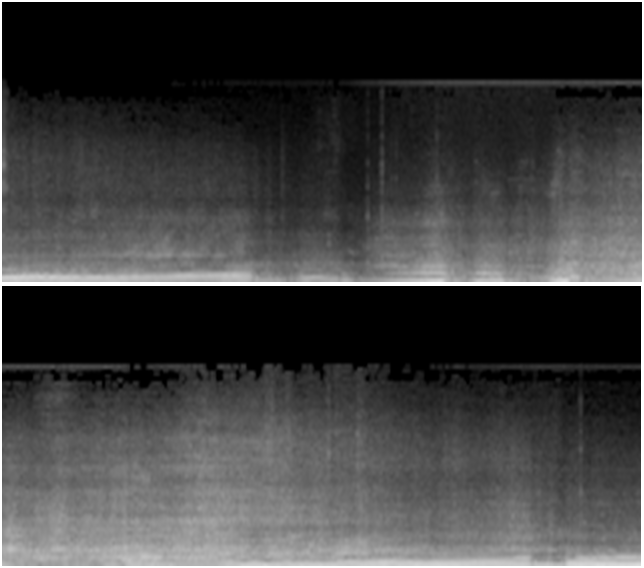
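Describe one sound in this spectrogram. A rally car's engine revs hard and changes gear.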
